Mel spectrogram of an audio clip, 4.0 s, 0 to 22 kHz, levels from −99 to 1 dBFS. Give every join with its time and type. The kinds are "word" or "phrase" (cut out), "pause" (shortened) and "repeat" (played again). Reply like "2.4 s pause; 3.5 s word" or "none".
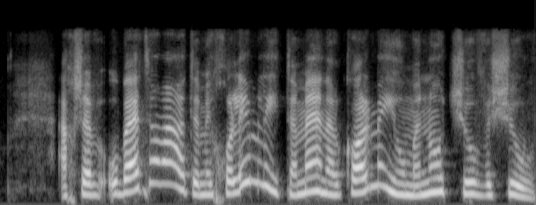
none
